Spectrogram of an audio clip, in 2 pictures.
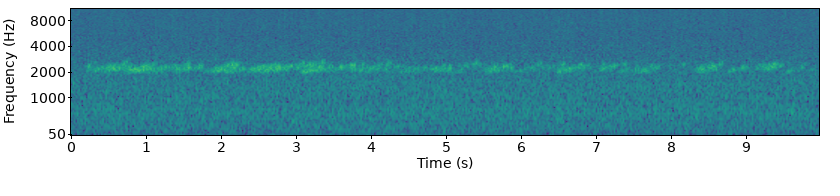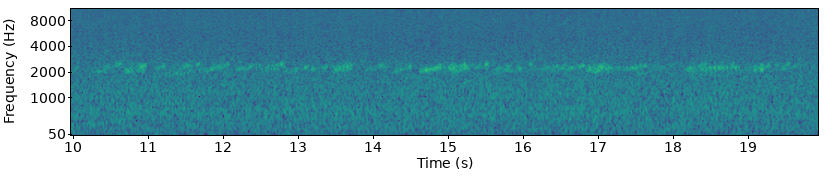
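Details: Frogs calling beside a river in a pristine, moss-covered forest: a dense, steady chorus of short, high, trilling notes overlapping almost continuously, over two a second, with a soft rushing of flowing water beneath.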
